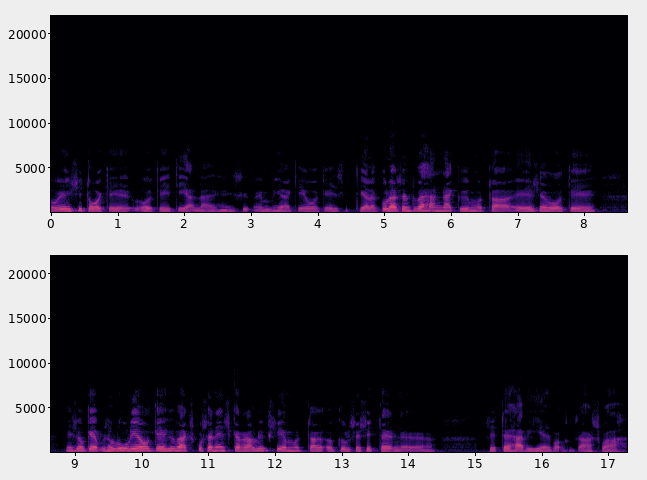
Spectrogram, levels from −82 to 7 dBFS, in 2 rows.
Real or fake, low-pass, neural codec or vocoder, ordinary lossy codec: real; none; none; none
